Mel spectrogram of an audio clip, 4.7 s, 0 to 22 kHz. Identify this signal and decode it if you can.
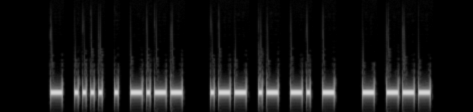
Morse code, heard as a keyed tone, about 36 wpm, 700 Hz. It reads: THEY WANT TO
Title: Speed-Racing - Sets of 3 Words 30wpm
